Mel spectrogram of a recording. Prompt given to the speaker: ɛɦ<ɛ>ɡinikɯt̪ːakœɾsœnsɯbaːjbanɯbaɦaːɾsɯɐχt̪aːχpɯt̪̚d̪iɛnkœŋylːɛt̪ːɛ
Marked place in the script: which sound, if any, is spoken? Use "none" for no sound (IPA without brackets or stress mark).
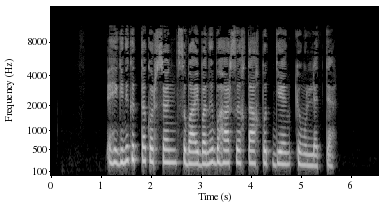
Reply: i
